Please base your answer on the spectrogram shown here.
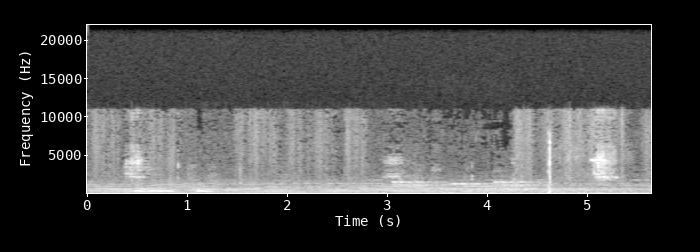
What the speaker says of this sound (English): Oh, there's an owl right there too.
